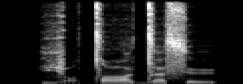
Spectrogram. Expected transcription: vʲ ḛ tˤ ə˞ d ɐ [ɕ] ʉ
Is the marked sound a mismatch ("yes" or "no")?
yes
